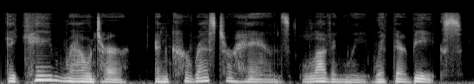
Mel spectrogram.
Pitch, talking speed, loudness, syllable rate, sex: 130 Hz, 150 wpm, -17 LUFS, 4.0 syllables/s, female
